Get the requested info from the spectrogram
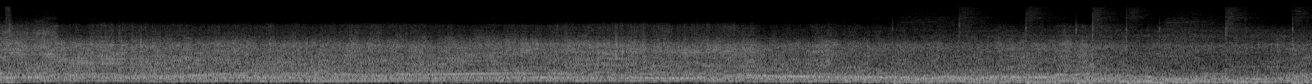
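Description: A field of winged 410 V8 sprint car engines running together at reduced revs on the lap after the checkered flag, several engine notes drifting up and down against each other. Near the end, music comes in under the engines.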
